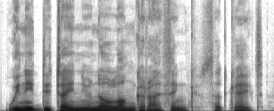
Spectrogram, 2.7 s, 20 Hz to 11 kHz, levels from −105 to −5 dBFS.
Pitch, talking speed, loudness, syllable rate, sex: 100 Hz, 220 wpm, -18 LUFS, 4.8 syllables/s, male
